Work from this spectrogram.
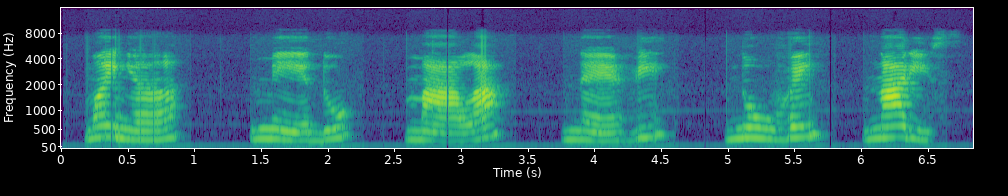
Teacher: Vocês vão reparar que vai sair um arzinho aí do seu nariz. Por isso que elas são chamadas de letras aí nasalizadas, né?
